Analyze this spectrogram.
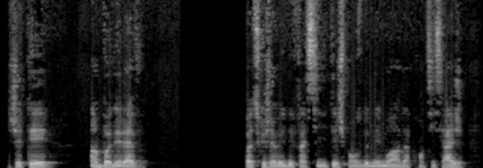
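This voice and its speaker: With long, frequent pauses, a man at a fairly low pitch speaks at a moderate pace in a fairly even intonation. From Paris suburbs, France. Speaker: love coach. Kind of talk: interview. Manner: casual, hesitant with many euh.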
